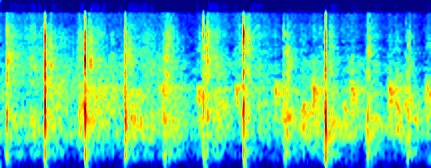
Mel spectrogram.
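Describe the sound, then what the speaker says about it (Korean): A church congregation at a Sunday morning service claps for a newly registered member, with about eleven crisp, evenly spaced claps in unison, one every quarter second, and no talking. "박수하겠습니다"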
